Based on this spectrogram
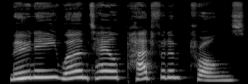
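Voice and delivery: slow, loud, wistful sigh; fond sigh. Acted. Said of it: "sighed George".

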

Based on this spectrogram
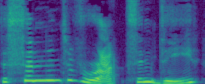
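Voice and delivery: very high, loud affronted repeat; high-pitched huffy outrage; indignant echo. A narrator's reading. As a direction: throw the insult back, offended. Bilbo indignantly echoes the insult.

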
